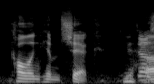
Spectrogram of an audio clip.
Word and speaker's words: Sikh: The religion is Sikh. That's how you say it. Yeah. No, some people say Sikh, and it it's makes wrong. it. Yeah. It's wrong, but it also makes it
